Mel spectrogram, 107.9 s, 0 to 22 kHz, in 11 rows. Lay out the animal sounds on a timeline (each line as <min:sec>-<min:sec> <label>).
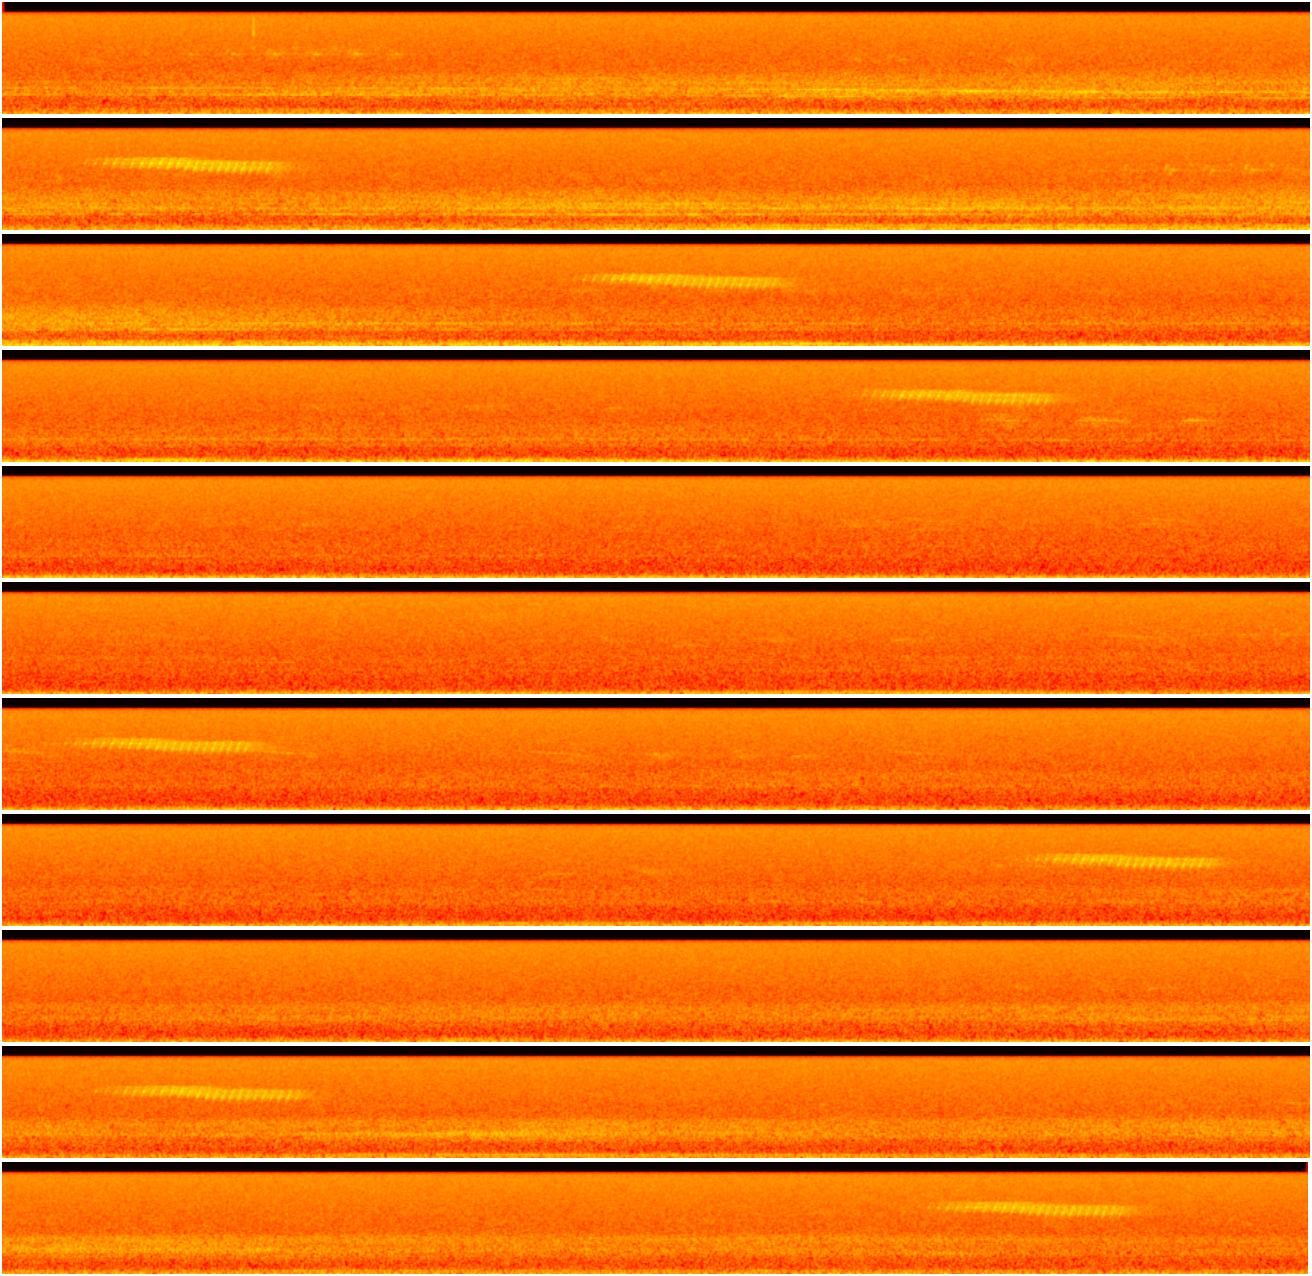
0:00.6-0:03.3 Ovenbird (Seiurus aurocapilla)
0:10.3-0:11.9 Pine Warbler (Setophaga pinus)
0:18.1-0:19.7 Ovenbird (Seiurus aurocapilla)
0:23.8-0:25.5 Pine Warbler (Setophaga pinus)
0:35.7-0:37.4 Pine Warbler (Setophaga pinus)
0:36.8-0:38.7 Blue Jay (Cyanocitta cristata)
0:57.2-0:58.0 Blue Jay (Cyanocitta cristata)
0:58.8-0:59.5 Blue Jay (Cyanocitta cristata)
0:59.1-1:00.9 Pine Warbler (Setophaga pinus)
1:00.6-1:01.3 Blue Jay (Cyanocitta cristata)
1:02.7-1:03.3 Blue Jay (Cyanocitta cristata)
1:05.3-1:06.1 Blue Jay (Cyanocitta cristata)
1:16.3-1:18.0 Pine Warbler (Setophaga pinus)
1:29.0-1:30.6 Pine Warbler (Setophaga pinus)
1:45.0-1:46.8 Pine Warbler (Setophaga pinus)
